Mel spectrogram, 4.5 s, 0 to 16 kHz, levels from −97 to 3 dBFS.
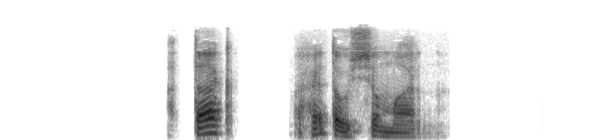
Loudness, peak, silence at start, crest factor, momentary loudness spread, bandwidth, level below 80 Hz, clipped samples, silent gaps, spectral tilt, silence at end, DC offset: -19 LUFS; -2 dBFS; 1.25 s; 22 dB; 15 LU; 7.8 kHz; -64 dBFS; under 0.1%; 1.36-1.45 s, 1.79-2.17 s; -5 dB/octave; 1.35 s; under 0.1%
